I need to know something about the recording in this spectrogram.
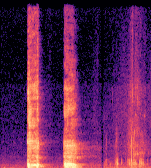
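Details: Adult man acting in a comedy skit about coughing in public amid coronavirus fears: two harsh, loose cough bursts, with faint room noise after.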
